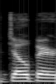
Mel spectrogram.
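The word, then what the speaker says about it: Daubert: referring to is the dober standard which is uh which is k-slot d-a-u-b-e-r-t i pronounce it dober because it looks french i don't know but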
